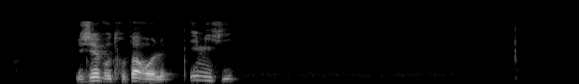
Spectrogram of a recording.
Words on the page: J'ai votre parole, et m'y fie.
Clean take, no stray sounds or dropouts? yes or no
yes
